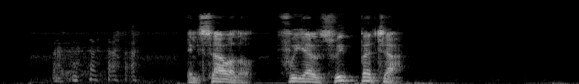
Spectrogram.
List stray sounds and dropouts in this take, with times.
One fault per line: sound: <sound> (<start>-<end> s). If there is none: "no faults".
sound: laugh (0.5-1.4 s)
